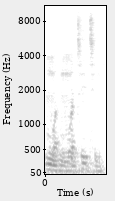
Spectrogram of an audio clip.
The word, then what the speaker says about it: Waititi: I always feel like I butchered it. I think it's Taika Waititi, right? Waititi.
